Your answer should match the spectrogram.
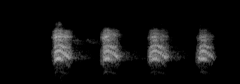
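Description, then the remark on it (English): Four harsh, raspy crow caws in steady succession, each loud, with short silent gaps between them and no other sounds around. “Yes. Crows. Very scary.”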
